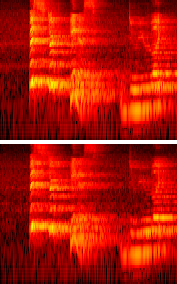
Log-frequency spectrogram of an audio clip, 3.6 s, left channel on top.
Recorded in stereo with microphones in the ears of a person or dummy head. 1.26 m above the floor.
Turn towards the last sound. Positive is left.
turn(degrees=25)  # may be behind; listen again after turning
